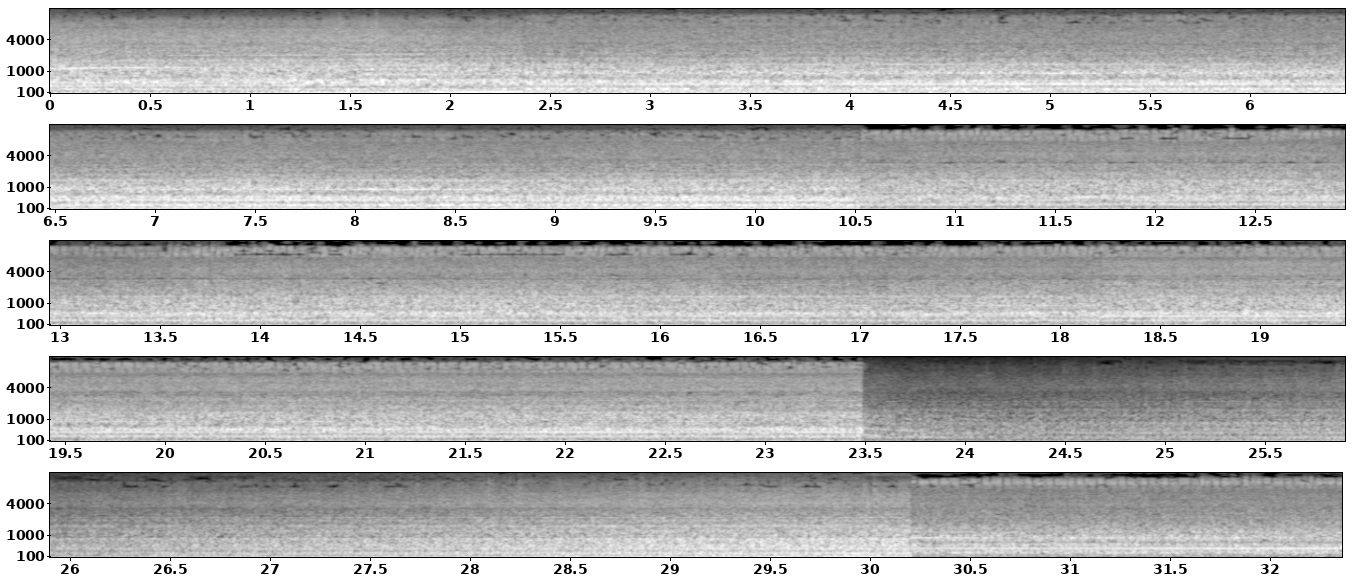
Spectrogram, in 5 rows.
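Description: LUF 60 mist-blowing machine running, its engine-driven fan blowing a plume of water mist with a steady hum, rising in pitch over the first two seconds as it spins up. The sound changes abruptly about ten seconds in, then drops sharply past twenty seconds and swells back over the last few seconds.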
